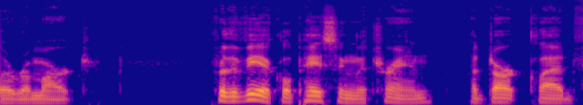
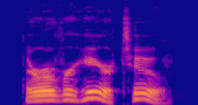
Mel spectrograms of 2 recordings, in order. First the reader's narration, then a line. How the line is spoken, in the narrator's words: cried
